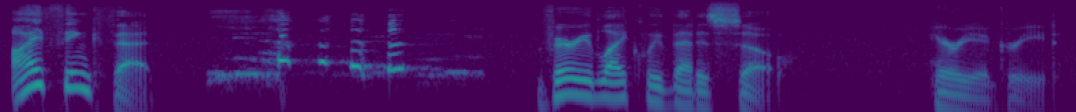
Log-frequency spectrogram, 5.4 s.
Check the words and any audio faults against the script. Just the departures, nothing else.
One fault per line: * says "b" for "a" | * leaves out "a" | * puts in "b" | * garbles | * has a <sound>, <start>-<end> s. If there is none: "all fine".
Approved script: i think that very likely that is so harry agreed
* has a laugh, 1.0-2.4 s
